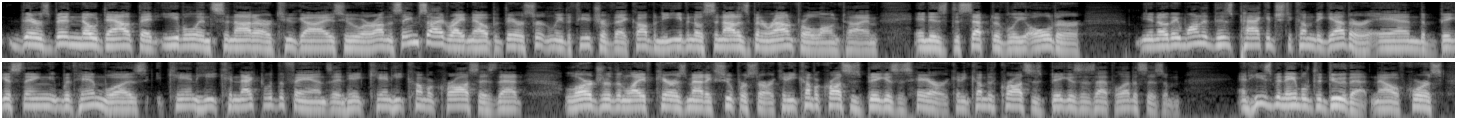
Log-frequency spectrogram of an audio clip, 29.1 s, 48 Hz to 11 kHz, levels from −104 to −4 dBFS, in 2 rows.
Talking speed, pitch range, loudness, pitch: 210 wpm, 125-155 Hz, -31 LUFS, 140 Hz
